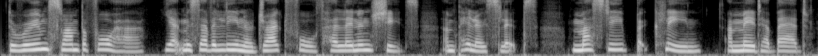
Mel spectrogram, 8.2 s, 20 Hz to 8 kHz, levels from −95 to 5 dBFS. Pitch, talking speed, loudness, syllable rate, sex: 235 Hz, 170 wpm, -18 LUFS, 4.6 syllables/s, female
